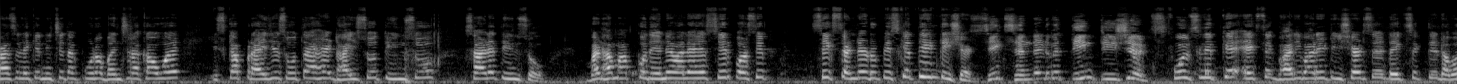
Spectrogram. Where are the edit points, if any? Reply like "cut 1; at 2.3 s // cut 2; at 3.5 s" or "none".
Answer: none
